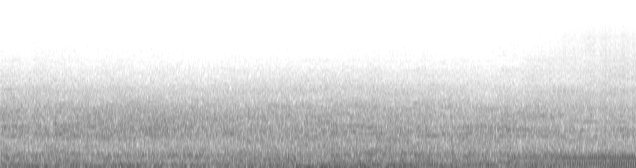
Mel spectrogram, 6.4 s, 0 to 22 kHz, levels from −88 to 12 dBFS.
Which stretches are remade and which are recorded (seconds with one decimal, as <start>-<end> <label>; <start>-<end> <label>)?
0.0-1.0 remade; 1.0-3.0 recorded; 3.0-6.4 remade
